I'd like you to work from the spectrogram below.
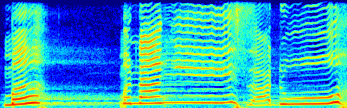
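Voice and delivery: drawn-out, high mock wail of a crying child. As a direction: ham up a child crying in the morning, slowly. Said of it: "dia seperti ini, coba lihat".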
